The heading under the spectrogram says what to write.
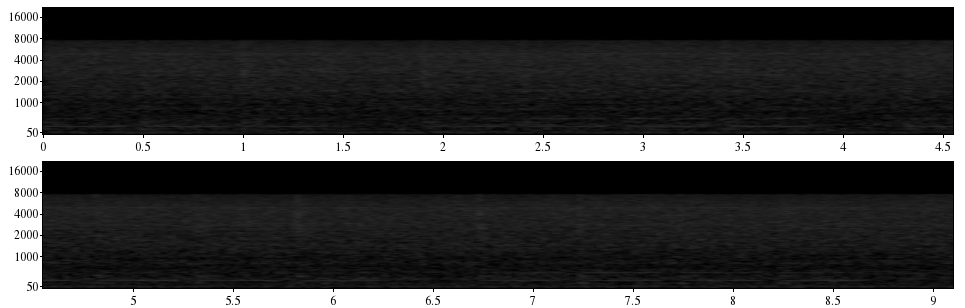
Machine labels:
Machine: slide rail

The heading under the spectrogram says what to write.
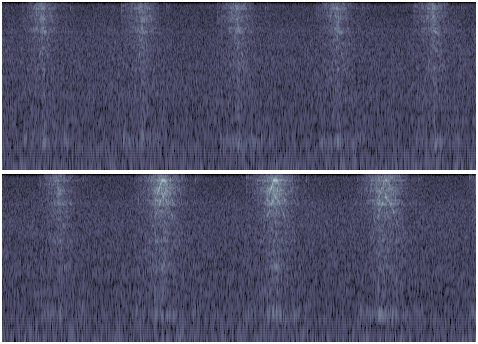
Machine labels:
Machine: slide rail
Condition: normal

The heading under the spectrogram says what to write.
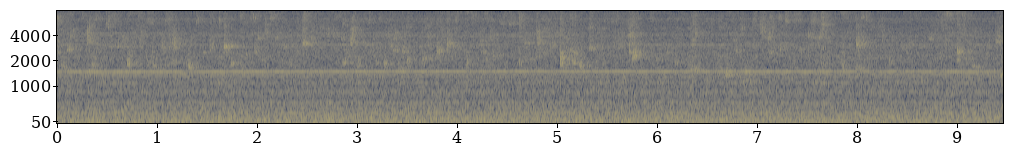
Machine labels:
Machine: pump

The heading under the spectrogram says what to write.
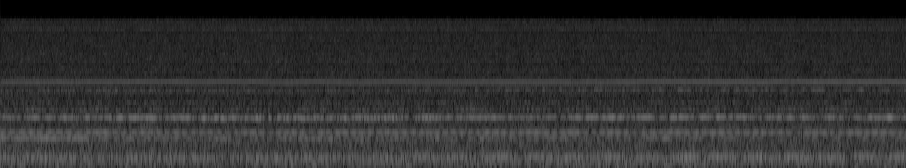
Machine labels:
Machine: pump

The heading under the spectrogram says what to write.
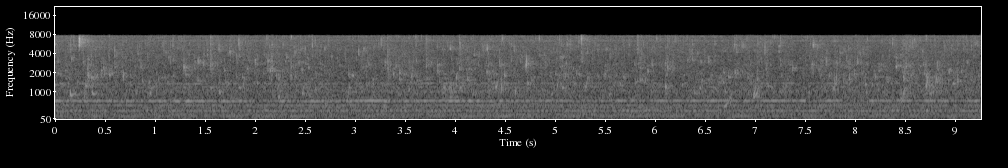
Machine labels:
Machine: pump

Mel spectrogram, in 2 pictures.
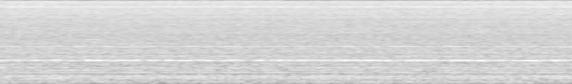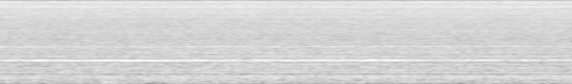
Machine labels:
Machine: pump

